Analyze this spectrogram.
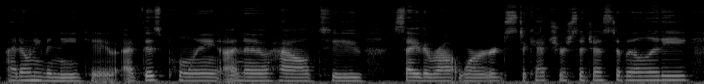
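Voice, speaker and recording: A woman speaks in a soothing tone at a fairly slow pace, hardly pausing, with audible room echo around her. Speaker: therapist and hypnotherapist. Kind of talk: spoken personal message. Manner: casual, with fillers.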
